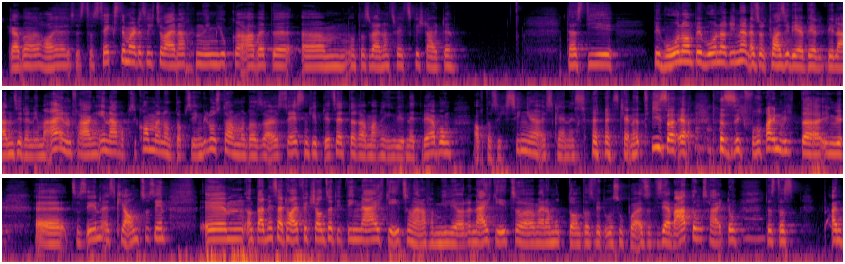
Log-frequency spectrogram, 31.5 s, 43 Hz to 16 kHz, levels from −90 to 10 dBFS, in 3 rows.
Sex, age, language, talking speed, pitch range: female, 20-39, German, 225 wpm, 175-210 Hz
